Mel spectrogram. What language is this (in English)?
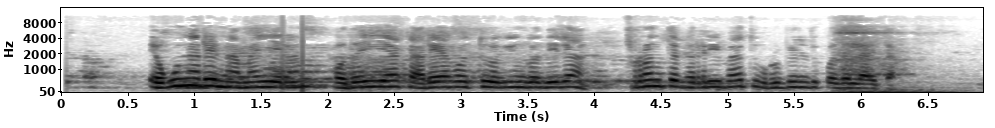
Basque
